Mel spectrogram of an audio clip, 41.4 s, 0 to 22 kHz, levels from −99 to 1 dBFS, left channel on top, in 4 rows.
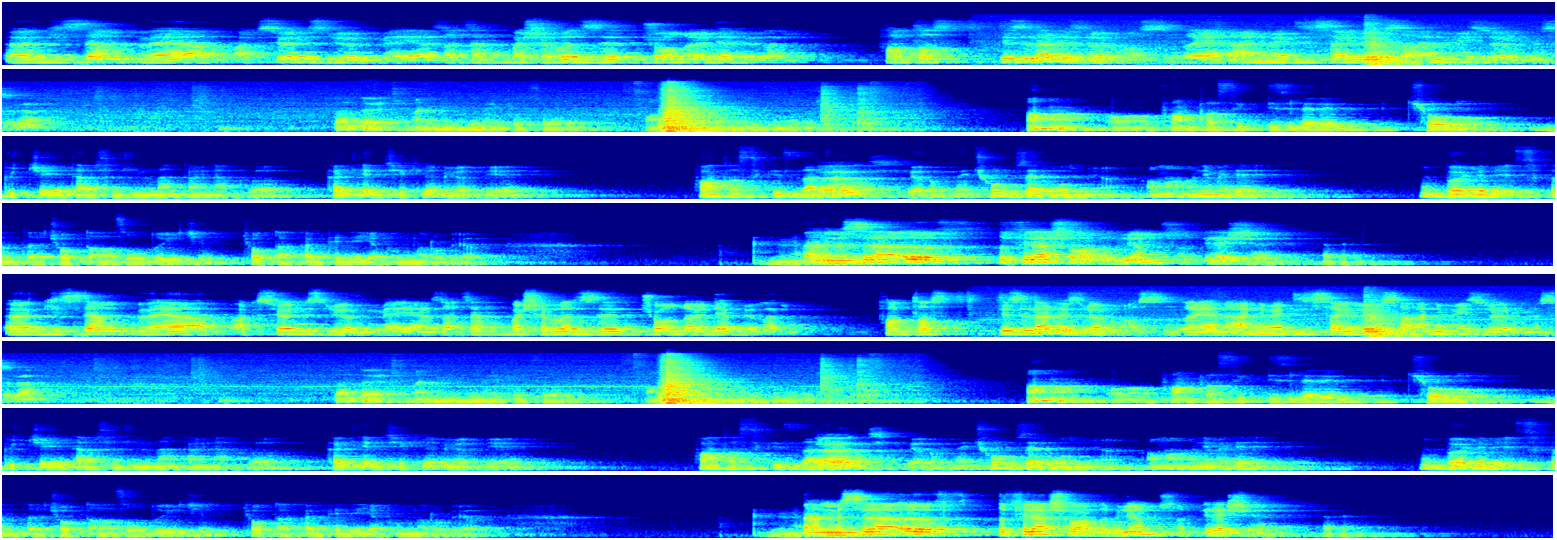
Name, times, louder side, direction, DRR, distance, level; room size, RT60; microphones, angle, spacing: voice 1, 0.0-5.2 5.9-6.3 6.6-10.6 26.1-26.4 36.4-37.4 37.7-39.5, right 1 dB, 85° right, 5 dB, 0.5 m, -30 dB
sound 1, 6.4-16.5, equal, 25° right, 1.2 m, -37 dB
voice 2, 12.6-14.2 14.6-16.2 17.2-18.5 18.8-19.4 19.7-20.2 20.5-22.6 22.9-24.2 25.3-26.5 26.7-29.3 30.2-34.2 36.1-36.6 39.3-39.5 39.8-40.0, left 1 dB, 15° left, 2 dB, 0.3 m, -36 dB
3.9 x 2.8 x 3.3 m, 1.1 s
head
